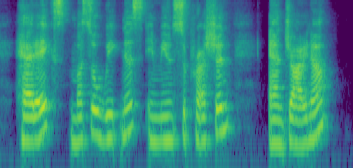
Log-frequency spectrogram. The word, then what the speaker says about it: angina: muscle weakness, immune suppression, angina or anga, some people pronounce it that way, hair loss and depression.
